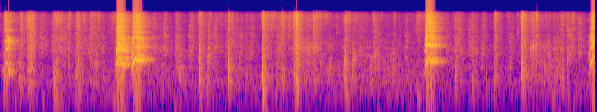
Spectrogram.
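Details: A pair of dogs at play over a cat toy: two loud, abrupt barks roughly six seconds apart, with faint scuffling, small yips and whimpers between them.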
